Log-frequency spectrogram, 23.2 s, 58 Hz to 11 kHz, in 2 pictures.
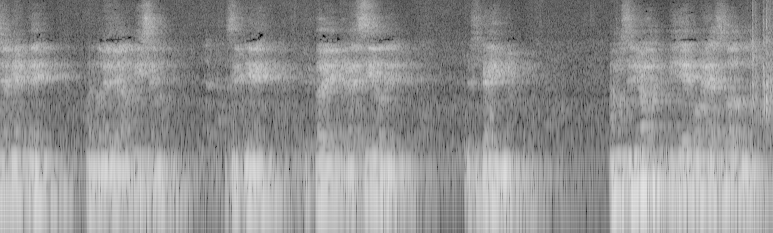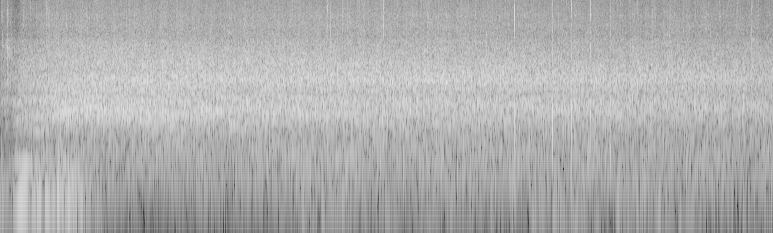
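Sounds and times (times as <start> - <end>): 
speech: 0.0 - 2.7, 3.4 - 6.0, 7.0 - 7.8, 9.2 - 13.0
crowd applauding a bishop: 11.4 - 23.1.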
